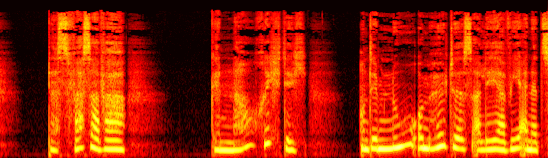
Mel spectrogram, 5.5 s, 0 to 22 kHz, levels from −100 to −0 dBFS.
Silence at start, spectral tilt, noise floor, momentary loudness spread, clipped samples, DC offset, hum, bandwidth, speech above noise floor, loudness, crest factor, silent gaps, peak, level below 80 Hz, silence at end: 0.5 s; -4 dB/octave; -75 dBFS; 11 LU; under 0.1%; under 0.1%; none; 16.5 kHz; 56 dB; -19 LUFS; 14 dB; none; -6 dBFS; -60 dBFS; 0 s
